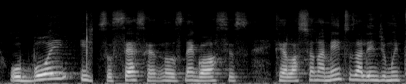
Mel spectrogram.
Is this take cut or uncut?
cut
